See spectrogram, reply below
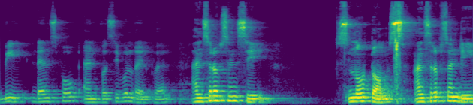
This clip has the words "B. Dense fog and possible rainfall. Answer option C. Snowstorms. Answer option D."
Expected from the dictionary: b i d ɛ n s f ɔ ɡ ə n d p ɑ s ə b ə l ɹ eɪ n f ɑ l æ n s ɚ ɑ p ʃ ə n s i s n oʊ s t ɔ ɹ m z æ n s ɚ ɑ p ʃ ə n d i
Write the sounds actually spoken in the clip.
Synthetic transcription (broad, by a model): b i d ɛ n s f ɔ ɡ ə n d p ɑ s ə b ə l ɹ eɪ l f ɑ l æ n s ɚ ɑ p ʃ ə n s i s n oʊ t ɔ m s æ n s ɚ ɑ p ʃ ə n d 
